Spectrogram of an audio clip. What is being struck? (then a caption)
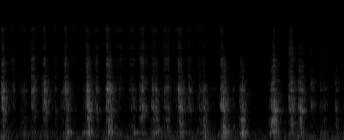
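Black-coated scratch art card scratched with a wooden stylus. A wooden stylus scratches lines into the lower-left wing area of a flat, black-coated scratch art card resting on a table. Quiet, dry, rasping strokes repeat in an uneven rhythm, each a short, bright, scratchy rub that fades quickly.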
